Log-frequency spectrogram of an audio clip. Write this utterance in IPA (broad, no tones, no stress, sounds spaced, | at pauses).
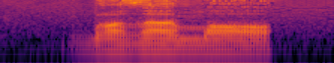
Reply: ɡ͡b ɑ ð a ɐ̯ m ɒ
